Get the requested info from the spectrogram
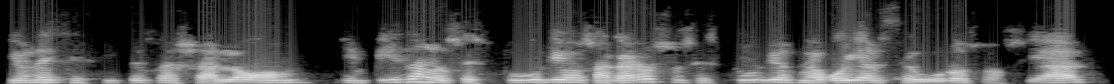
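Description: Woman, 50s, Mexican Spanish accent, earnest, hesitant, gravelly voice, tinny phone sound. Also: mid-range voice, moderate pace. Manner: earnest and hesitant, with many fillers and restarts. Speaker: person giving a personal testimony. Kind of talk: emotional personal testimony.

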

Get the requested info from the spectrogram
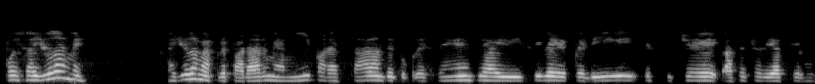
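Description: Woman, 50s, Mexican Spanish accent, earnest, hesitant, gravelly voice, tinny phone sound. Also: fairly low pitch, steady tone, a little slow. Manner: earnest and hesitant, with many fillers and restarts. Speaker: person giving a personal testimony. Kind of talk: emotional personal testimony.

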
